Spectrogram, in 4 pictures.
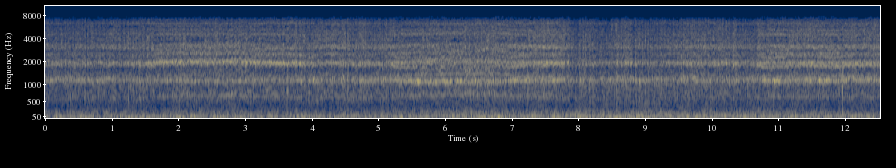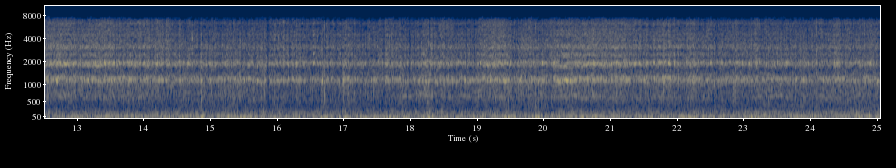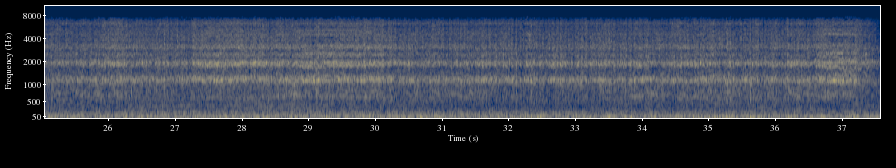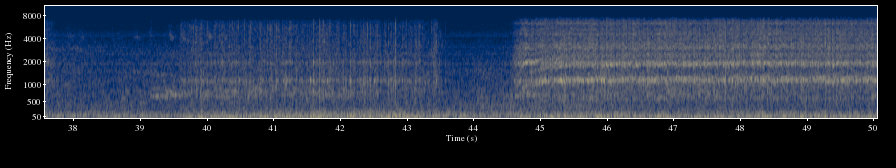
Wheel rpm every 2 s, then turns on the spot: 160, 160, 160, 160, 160, 160, 160, 160, 160, 160, 160, 160, 160, 160, 160, 160, 160, 160, 80, 0, 30, 20, 110, 160, 160.
40-44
